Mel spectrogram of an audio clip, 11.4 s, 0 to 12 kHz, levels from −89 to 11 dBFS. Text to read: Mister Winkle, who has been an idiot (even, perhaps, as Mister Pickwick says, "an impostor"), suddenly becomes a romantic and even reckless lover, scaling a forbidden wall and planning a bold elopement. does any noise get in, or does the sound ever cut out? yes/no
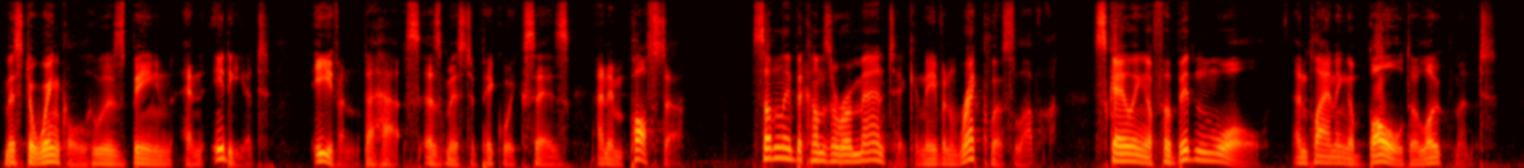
no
